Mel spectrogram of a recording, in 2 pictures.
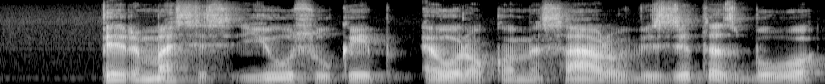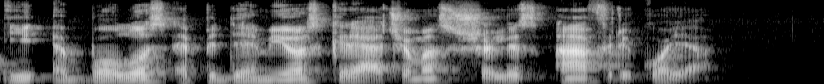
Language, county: Lithuanian, Marijampolė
